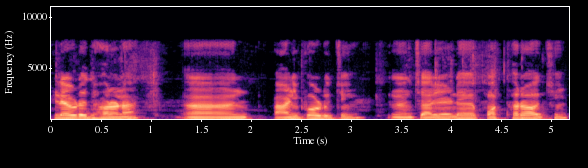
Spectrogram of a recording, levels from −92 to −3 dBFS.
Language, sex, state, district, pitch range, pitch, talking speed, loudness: Odia, male, Odisha, Khordha, 125-145 Hz, 130 Hz, 125 wpm, -17 LUFS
